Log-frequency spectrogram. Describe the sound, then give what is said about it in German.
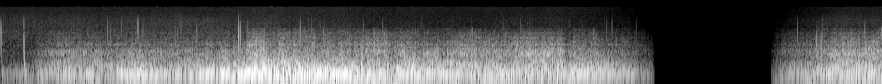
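Heavy artillery fire from coastal batteries shooting at attackers in an old German wartime newsreel (Deutsche Wochenschau): a loud, continuous low rumble of booms with sharp cracks on top, cutting to silence for about a second before the barrage roars back. “Das Feuer der Küstenbatterien schlägt den Angreifern entgegen.”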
